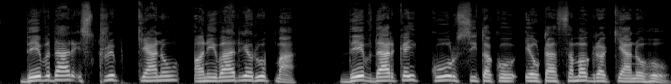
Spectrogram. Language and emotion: Nepali, neutral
